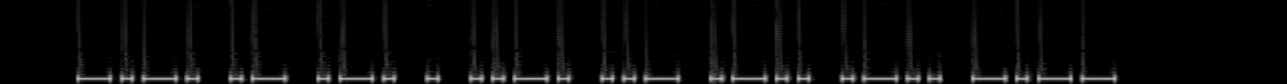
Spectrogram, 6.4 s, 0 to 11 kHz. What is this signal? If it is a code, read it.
Morse code, heard as a keyed tone, about 22 wpm, 700 Hz. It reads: CAREFULLY
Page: Morse Code Ninja practice 22wpm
